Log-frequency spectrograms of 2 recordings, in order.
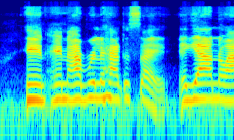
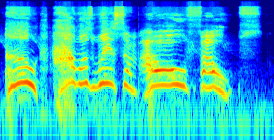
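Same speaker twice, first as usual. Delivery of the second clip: much higher, louder, slow prissy mock; mocking the neighbor's excuse about her Vegas trip, much higher and slow; 11 semitones higher, 5 dB louder, slower than usual. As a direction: parrot her lame excuse in a high sing-song.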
